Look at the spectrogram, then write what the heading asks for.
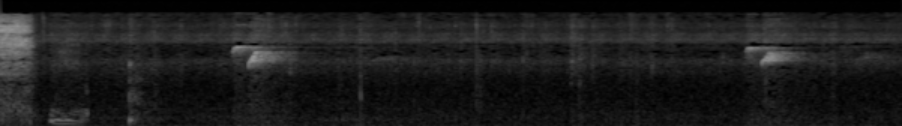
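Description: A bird calling twice, about three and a half seconds apart, each call a short high whistle that slides quickly downward.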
